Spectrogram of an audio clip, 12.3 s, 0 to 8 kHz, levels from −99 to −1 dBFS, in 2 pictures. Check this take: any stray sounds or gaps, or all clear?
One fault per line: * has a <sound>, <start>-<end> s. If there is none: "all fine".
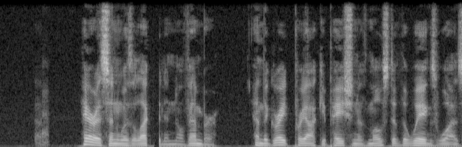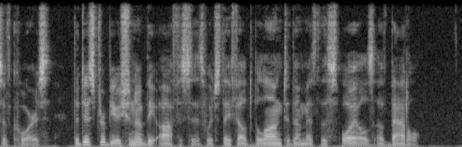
* has a laugh, 0.5-0.7 s
* has a dropout, 2.1-2.1 s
